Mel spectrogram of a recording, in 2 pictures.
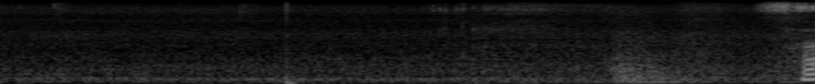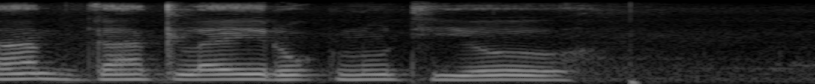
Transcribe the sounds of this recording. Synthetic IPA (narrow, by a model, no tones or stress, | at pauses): sãt̪ɡãt̪lajɾoknut̪ʰijo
